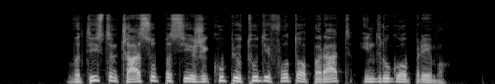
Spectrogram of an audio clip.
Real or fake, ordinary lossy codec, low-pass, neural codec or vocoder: fake; none; 10.8 kHz; vocoder, 24 kHz, 100 mel bands, Vocos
